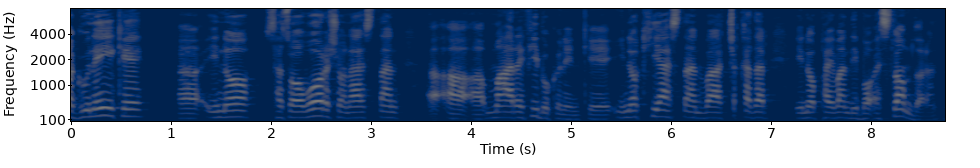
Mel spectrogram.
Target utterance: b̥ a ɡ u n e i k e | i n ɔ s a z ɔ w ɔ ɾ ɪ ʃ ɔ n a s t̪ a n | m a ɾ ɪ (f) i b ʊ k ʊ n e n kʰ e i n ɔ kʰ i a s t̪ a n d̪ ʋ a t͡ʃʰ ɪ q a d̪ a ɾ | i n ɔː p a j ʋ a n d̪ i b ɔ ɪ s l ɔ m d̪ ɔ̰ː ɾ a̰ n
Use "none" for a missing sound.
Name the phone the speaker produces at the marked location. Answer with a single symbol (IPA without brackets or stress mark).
f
